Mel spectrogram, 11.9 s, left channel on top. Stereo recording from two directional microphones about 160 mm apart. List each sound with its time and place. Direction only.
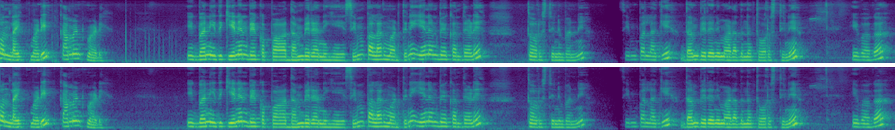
0.0 s speech: 5° right (ahead or behind)
2.5 s speech: centre (ahead or behind)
